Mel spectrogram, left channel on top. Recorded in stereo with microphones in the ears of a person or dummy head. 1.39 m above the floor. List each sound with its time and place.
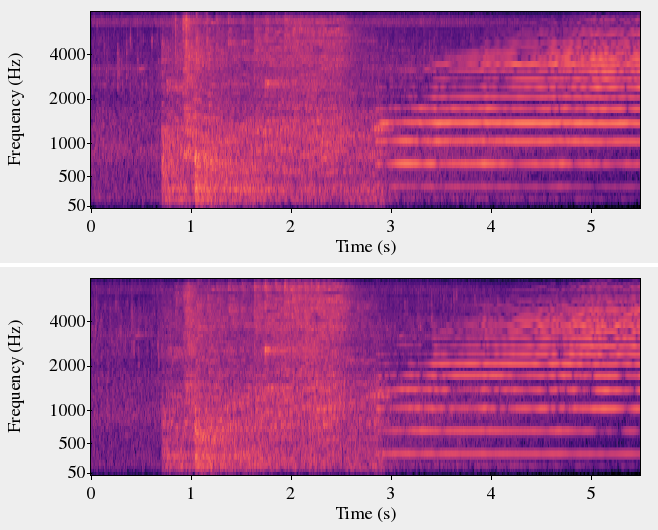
0.7 s keys jangling: 50° left (ahead or behind), 0.6 m; by 2.9 s 40° right (ahead or behind), 1.3 m
2.8 s a trumpet: 10° right (ahead or behind), 2.5 m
